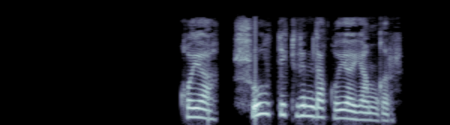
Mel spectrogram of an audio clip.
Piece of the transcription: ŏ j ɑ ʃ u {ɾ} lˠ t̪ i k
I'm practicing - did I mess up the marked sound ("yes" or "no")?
yes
